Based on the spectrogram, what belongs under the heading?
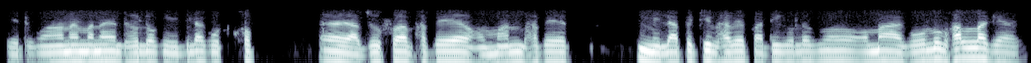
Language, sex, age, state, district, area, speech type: Assamese, male, 30-45, Assam, Sivasagar, rural, conversation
